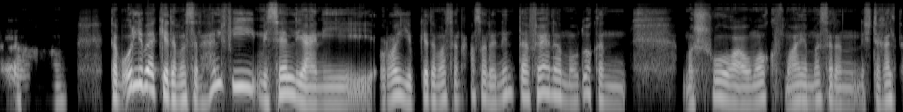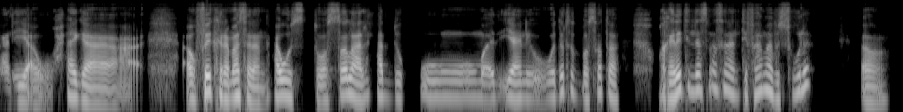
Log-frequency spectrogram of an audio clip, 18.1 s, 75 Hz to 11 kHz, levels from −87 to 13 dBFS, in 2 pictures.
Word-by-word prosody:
آه، 125 0 -7 0.2
آه، 125 +1 -12 0.4
طب 150 - +3
قُل 230 +5 +7
لي 265 - +9
بقى 240 -4 +10
كده 165 -6 +5
مثلًا 130 -2 -1
هل 255 +5 +2
في 240 -3 +3
مثال 175 +6 +4
يعني 115 -2 0
قريّب 130 -1 0
كده 140 -2 0
مثلًا 140 0 -5
حصل 150 -4 -4
إن 125 +5 -5
أنت 175 -1 -2
فعلًا 170 +2 0
موضوع 130 +6 -6
كان 120 -6 -8 0.6
مشروع 140 -5 -1
أو 115 - +1
موقف 135 +4 -5
معين 125 +3 -2
مثلًا 125 -4 -6
اشتغلت 130 +2 -6
عليه، 125 +3 -1
أو - - -4
حاجة 125 -8 +2 0.7
أو 135 - +5
فكرة 160 0 +5
مثلًا 135 -7 +1
عاوز 155 -1 +2
توصّلها 135 +5 +3
لحد 150 0 -5 0.2
وم 150 -2 -4
يعني 145 -2 0
وقدرت 190 +10 -5
تبسّطها 155 -2 -4 0.4
وخلّيت 195 +10 +3
الناس 205 +2 -2
مثلًا 205 -6 -3
تفهمها 185 +4 -2
بسهولة؟ 180 - -3 0.5
آه. 120 +2 -3
145 Hz, 155 wpm, -22 LUFS, 125-170 Hz, 0.7 s, بقى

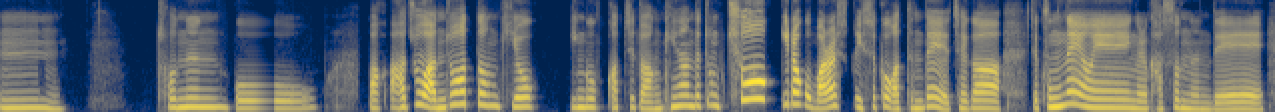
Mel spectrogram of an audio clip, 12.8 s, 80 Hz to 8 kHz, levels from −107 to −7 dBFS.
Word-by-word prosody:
음. 210 -3 -5 0.9
저는 230 0 -2
뭐 200 +1 -8 0.5
막 205 -1 -3
아주 240 +7 -1
안 210 0 +6
좋았던 295 -2 +1
기억인 235 -1 -4
것 225 0 -6
같지도 220 -2 -7
않기는 195 +8 -3
한데 265 0 -1
좀 275 +1 -6
추억이라고 425 - +6
말할 215 +6 +5
수도 235 - -11
있을 230 +4 -9
것 245 - 0
같은데 200 +2 -2
제가 200 +1 0 0.3
이제 200 - -8
국내 255 +8 +3
여행을 215 -5 0
갔었는데 180 -2 -4
215 Hz, 245 characters per minute, -20 LUFS, 195-245 Hz, 0.9 s, 안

